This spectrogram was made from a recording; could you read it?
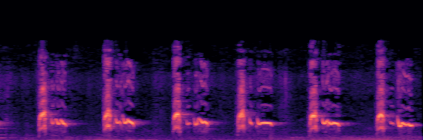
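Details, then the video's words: Long-tailed shrike, played to prompt a silent bird to sing: six harsh, scratchy notes, each ending in a short falling whine, about one every two-thirds of a second, with faint low hum behind. "suara pancingan burung pentet macet/malas bunyi"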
